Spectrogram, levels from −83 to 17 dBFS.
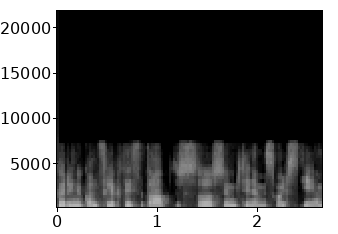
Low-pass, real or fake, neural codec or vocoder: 7.2 kHz; fake; codec, 16 kHz, 0.8 kbps, ZipCodec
